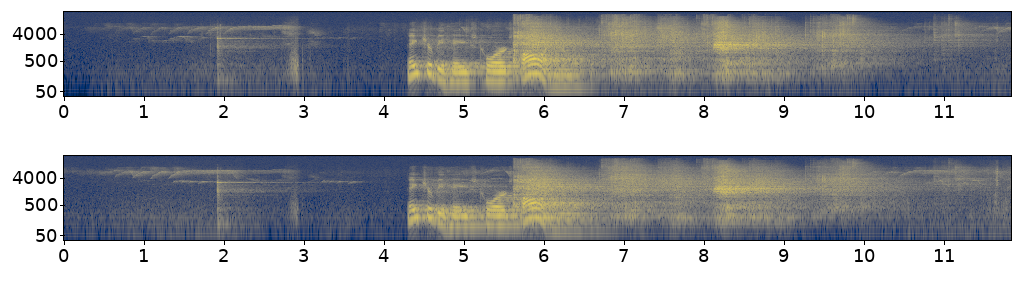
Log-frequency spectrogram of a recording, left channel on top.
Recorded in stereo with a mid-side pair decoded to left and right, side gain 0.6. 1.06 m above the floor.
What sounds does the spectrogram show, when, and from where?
1.9 s a piano: 15° right, 0.6 m
4.3 s a man speaking: 15° left, 0.7 m
5.6 s crushing: 30° left, 2.5 m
